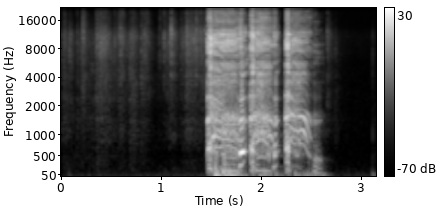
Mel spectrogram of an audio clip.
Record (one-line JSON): {"cough_length": "3.2 s", "cough_amplitude": 32768, "cough_signal_mean_std_ratio": 0.39, "survey_phase": "alpha (2021-03-01 to 2021-08-12)", "age": "18-44", "gender": "Male", "wearing_mask": "No", "symptom_cough_any": true, "symptom_fatigue": true, "symptom_fever_high_temperature": true, "symptom_headache": true, "symptom_onset": "3 days", "smoker_status": "Ex-smoker", "respiratory_condition_asthma": false, "respiratory_condition_other": false, "recruitment_source": "Test and Trace", "submission_delay": "1 day", "covid_test_result": "Positive", "covid_test_method": "RT-qPCR", "covid_ct_value": 18.3, "covid_ct_gene": "ORF1ab gene", "covid_ct_mean": 19.1, "covid_viral_load": "560000 copies/ml", "covid_viral_load_category": "Low viral load (10K-1M copies/ml)"}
